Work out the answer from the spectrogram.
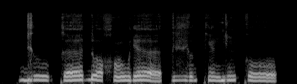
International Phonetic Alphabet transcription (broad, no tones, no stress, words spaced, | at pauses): ɡʲuːkɜ ɗoχõwɾʲɜ | vʲokʲə̃ɡĩko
